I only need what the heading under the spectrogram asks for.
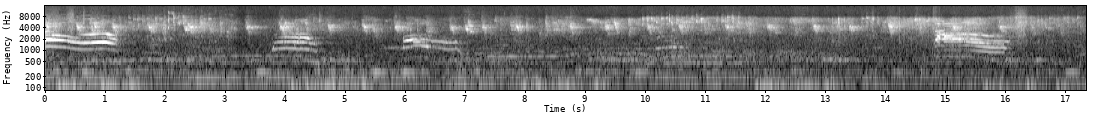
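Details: Yellow domestic cat meowing during play, several short rising-and-falling meows spread across the recording with pauses between them, over a low background hum.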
